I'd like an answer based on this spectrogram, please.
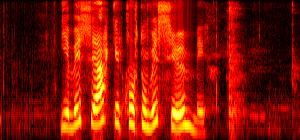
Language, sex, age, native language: Icelandic, male, 11, Icelandic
